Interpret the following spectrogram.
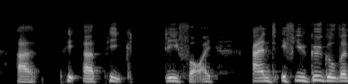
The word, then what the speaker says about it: DeFi: who knows I'm glad that we've clarified it's pronounced defi because I've been throwing the word Dey around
